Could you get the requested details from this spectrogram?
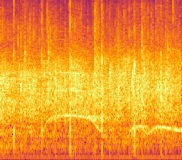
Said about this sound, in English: I don't say that because I want applause. She's actually the one who needs the applause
